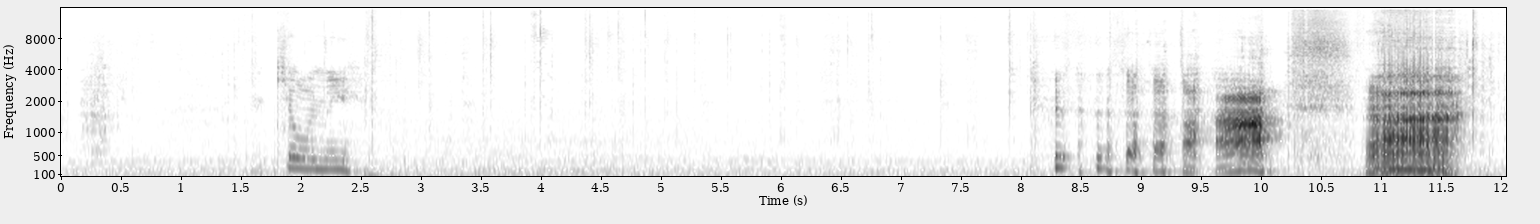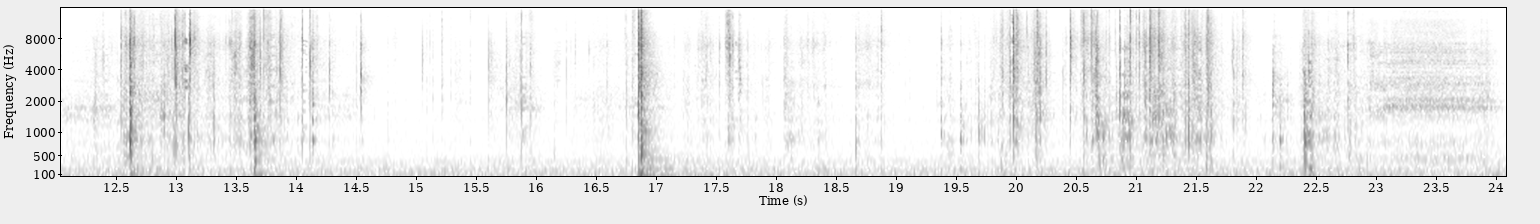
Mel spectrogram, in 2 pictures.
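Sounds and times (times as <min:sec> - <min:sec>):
plastic sleeves crinkling: 0:12.5 - 0:22.9.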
